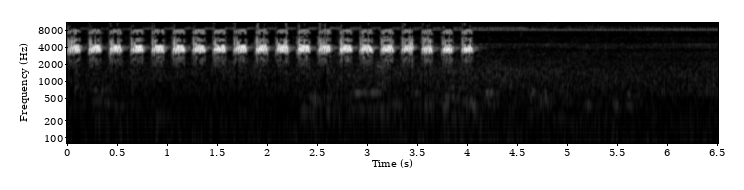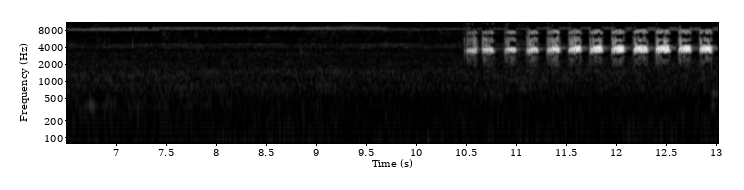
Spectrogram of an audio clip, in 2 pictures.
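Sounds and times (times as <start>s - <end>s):
cricket chirping beneath a wall: 0.0s - 13.0s
faint high whine: 3.2s - 11.1s.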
